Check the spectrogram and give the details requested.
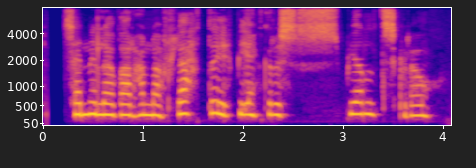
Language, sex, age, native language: Icelandic, female, 14, Icelandic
